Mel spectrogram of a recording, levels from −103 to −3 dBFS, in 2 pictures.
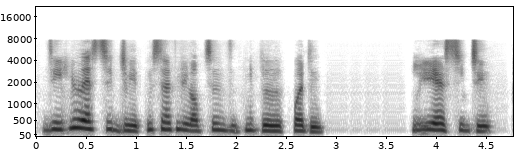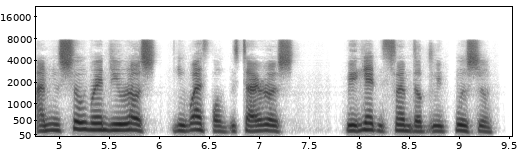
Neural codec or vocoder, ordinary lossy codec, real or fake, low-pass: codec, 16 kHz, 0.5 kbps, FreqCodec, larger model; none; fake; none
